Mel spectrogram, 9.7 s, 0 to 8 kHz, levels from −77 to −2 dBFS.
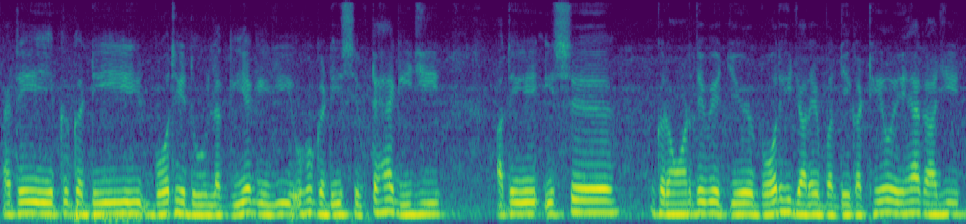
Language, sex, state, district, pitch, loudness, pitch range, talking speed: Punjabi, male, Punjab, Kapurthala, 145 Hz, -12 LUFS, 140-150 Hz, 170 wpm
